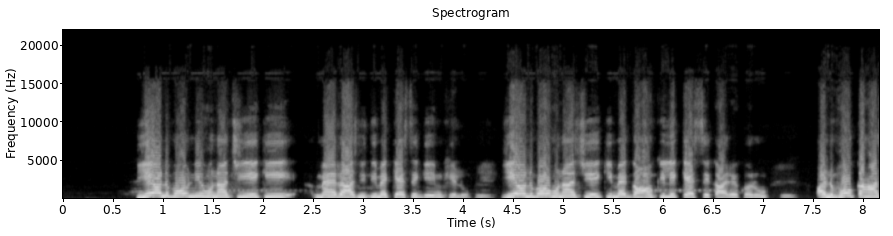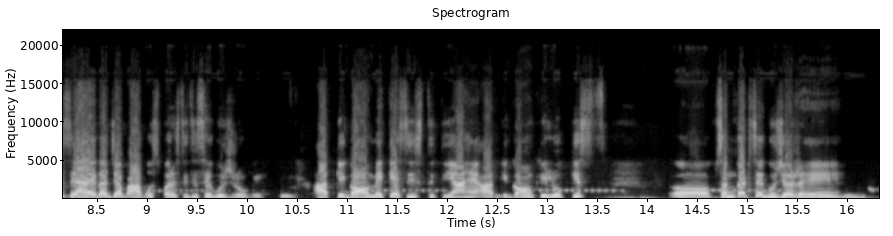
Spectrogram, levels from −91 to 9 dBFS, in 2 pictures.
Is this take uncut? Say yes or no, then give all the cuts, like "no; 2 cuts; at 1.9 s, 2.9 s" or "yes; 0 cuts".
yes; 0 cuts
